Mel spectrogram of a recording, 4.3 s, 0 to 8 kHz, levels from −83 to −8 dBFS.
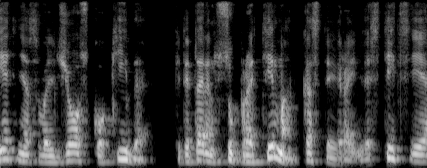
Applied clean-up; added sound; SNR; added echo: none; none; none; none.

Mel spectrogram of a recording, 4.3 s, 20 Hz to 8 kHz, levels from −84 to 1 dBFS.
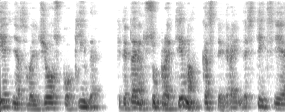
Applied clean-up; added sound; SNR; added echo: none; none; none; reverberation time 0.2 s.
